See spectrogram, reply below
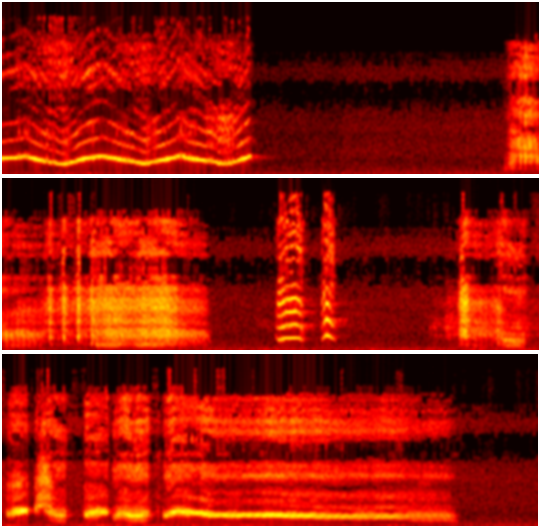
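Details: An Australian lyrebird mimics sounds at a person: a fast, rolling two-kilohertz siren-like warble, then harsh rasping bursts, quick chirps and a wavering whistle.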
